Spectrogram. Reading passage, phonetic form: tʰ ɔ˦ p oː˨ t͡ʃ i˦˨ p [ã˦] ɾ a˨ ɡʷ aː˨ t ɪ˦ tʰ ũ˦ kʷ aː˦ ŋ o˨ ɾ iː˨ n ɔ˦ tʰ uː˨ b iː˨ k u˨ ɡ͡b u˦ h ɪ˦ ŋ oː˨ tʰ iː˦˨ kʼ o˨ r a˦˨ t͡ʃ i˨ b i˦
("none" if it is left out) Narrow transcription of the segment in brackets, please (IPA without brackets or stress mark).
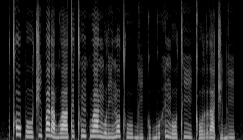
a˦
